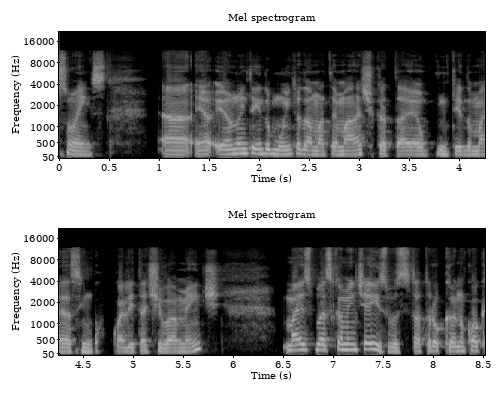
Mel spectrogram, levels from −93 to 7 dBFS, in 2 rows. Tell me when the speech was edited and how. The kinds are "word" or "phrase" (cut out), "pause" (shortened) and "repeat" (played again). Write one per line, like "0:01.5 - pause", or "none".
none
